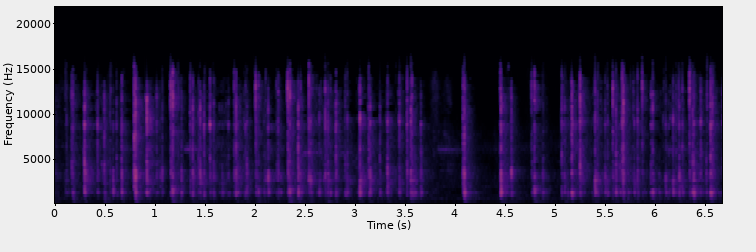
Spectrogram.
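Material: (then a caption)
Plastic. Fingertips of both hands type fast on a white RGB-backlit mechanical keyboard with plastic keycaps and a hollow plastic case. A rapid, steady stream of sharp, clacky keystrokes centers around 1.3 kHz with bright attacks and a faint low thump. There is a brief pause near the middle before the typing resumes.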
